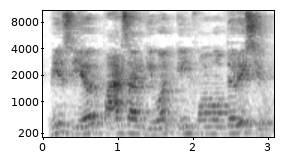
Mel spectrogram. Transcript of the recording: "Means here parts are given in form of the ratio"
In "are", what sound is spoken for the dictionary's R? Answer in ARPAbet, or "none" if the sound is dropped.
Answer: L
